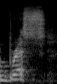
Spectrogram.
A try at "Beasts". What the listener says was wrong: It's actually Quivisionnaire, and it's still beasts. There's no R.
